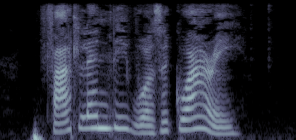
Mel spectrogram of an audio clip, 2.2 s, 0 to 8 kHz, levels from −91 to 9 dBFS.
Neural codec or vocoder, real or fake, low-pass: none; real; 7.2 kHz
